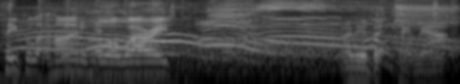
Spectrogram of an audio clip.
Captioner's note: audience groans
